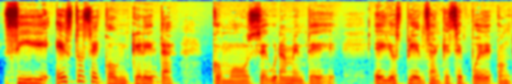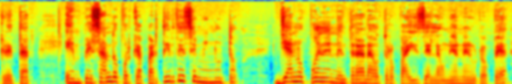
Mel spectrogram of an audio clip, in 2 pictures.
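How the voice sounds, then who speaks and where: A Mexican man speaking on a radio panel, explaining points in a measured way. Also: medium pitch, lively intonation, a little mellow. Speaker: radio host.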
